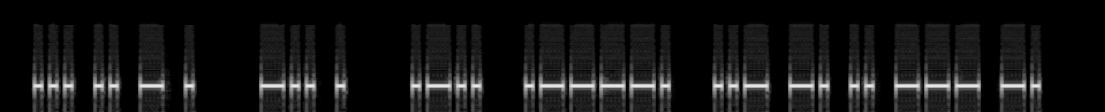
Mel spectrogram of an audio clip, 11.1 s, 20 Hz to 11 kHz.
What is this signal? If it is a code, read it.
Morse code, heard as a keyed tone, about 16 wpm, 800 Hz. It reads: SITE DE L'UNION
